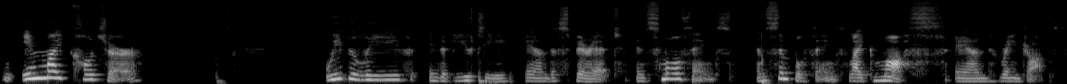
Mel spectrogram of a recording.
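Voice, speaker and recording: A middle-aged woman from Japan giving a conference presentation in a reflective, measured way, with hesitant fillers. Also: deep voice, very animated, darkish tone, poor audio.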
